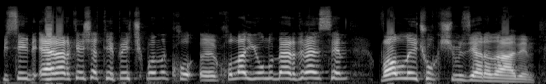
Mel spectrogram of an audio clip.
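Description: Excitable young man gaming, bright voice. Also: extremely high pitch, fast talker. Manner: excitable, swings from shouting to mock-calm mumbling. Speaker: gamer. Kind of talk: casual gameplay commentary.

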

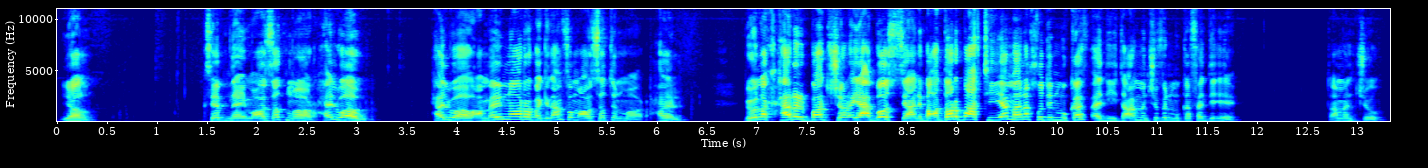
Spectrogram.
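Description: Very high-pitched, fast-talking Egyptian man. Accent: Egyptian Arabic. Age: young adult. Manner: excitable, slangy, chatty, repeats phrases. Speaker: gaming YouTuber. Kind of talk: casual gameplay commentary.

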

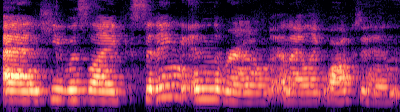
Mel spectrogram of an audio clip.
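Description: A woman's voice: medium pitch, steady tone, unhurried, distant mic. A young woman vlogger telling a story to her camera in a casual, rambling way, with lots of "like". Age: young adult. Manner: chatty, rambling, heavy use of "like". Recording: echoey room, voice a bit off-mic.

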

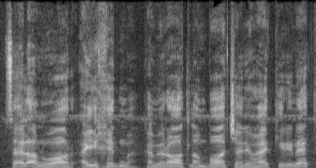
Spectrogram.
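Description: Brief: actor as a brisk Egyptian clerk, slightly high, noisy background. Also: male voice, fairly even intonation, lightly acted. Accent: Egyptian Arabic. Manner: rattling off a sales list. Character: brisk male equipment-rental clerk.

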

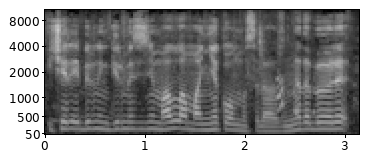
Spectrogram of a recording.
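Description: A man, a father and dog owner, chatting casually to viewers in a yard while giving sharp commands to his dogs. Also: fairly high pitch, very fast, crowd noise. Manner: sharp commands to dogs, shooing them back. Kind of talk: casual vlog talk to viewers.

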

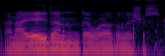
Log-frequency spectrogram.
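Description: A man chatting casually while playing a video game with a friend, making silly deadpan jokes. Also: deep voice, moderate pace. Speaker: gaming video co-host. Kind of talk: casual gameplay chat.

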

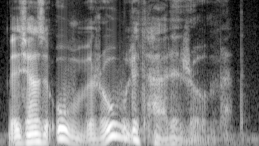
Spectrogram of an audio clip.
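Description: A man reading a children's story aloud, expressive and sometimes dropping to a hush. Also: low voice, vocal fry, slightly rough, no room sound. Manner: expressive, hushed at times.

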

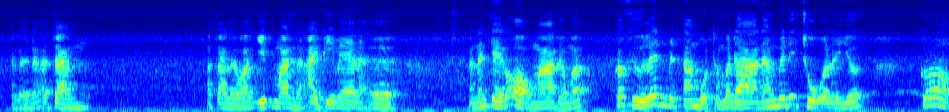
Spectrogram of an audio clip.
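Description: Chatty man with a bright voice on a livestream. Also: on the high side, echoey room, muffled recording, slight background noise. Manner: chatty, rambling, blunt slang, self-mocking. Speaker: movie reviewer on live stream. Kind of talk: casual live-stream chat. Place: indoors at home, live stream.

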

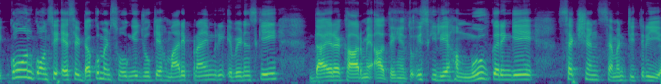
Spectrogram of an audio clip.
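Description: A man in his twenties with a Pakistani accent and a voice on the high side gives an explanatory, classroom-style law lecture in a small indoor room in front of a whiteboard. He's didactic, repeats key points, and checks in with "right" and "okay." The amateur room recording is clearly noisy.

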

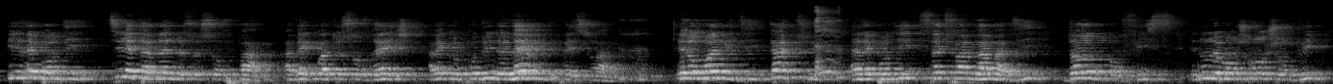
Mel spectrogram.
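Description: Woman, church scripture reader, declamatory, high voice, echoey distant sound. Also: dark tone. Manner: measured, declamatory reading. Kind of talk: reading scripture aloud in church. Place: large church hall. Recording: echoey hall, distant mic.

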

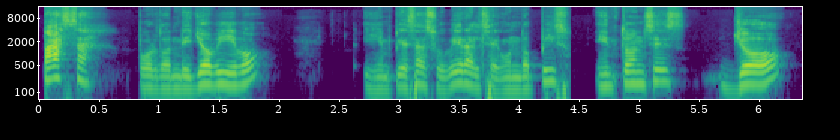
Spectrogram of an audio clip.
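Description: Mexican guy telling stories on his podcast, slightly high voice, dry close sound, cusses a lot. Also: lively intonation, slow, no room sound. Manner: swears freely, acts out angry phone rants. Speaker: podcast host. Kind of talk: casual storytelling.

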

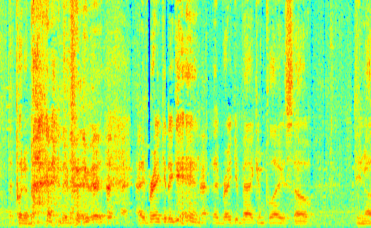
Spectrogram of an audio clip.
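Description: In a noisy press room, a basketball player in his twenties takes postgame questions, answering in an understated, measured way with plenty of "you know" and "um."

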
